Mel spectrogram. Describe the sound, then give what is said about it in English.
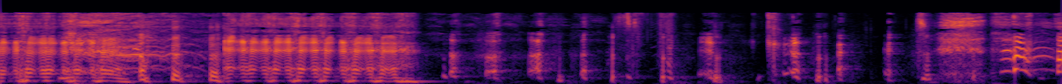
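A person imitates a baby goat with a loud, quavering, nasal bleat lasting about two seconds, then breaks into conversational talking. “Is there some sort of baby goat inside the nest?”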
